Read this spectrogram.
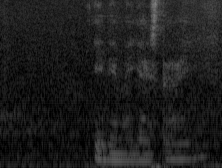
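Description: A woman speaks calmly and softly nearby.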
